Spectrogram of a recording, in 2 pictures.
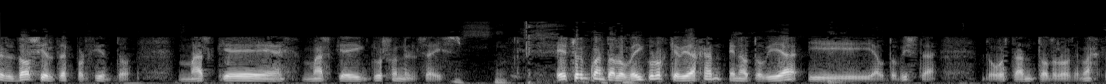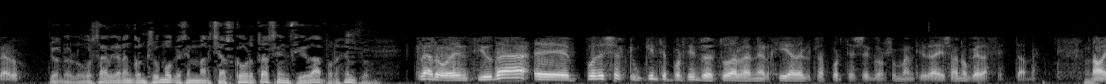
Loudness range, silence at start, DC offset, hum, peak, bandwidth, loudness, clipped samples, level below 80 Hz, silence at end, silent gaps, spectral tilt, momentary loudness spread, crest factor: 8 LU; 0 s; under 0.1%; none; -2 dBFS; 7.8 kHz; -19 LUFS; under 0.1%; -42 dBFS; 0 s; none; -7 dB/octave; 16 LU; 16 dB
